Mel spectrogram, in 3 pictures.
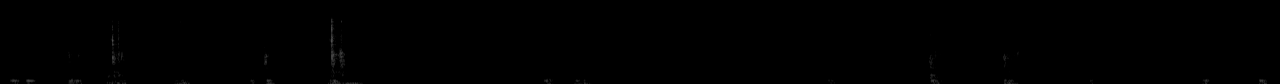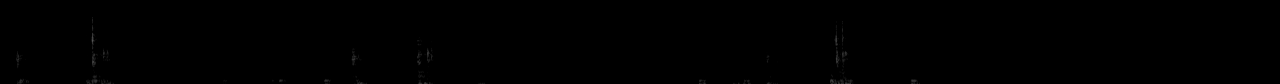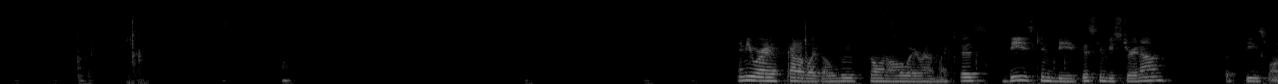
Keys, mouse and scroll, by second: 0.1 alt+click, 1.0 ctrl+e, 1.6 click, 2.3 alt+click, 3.2 ctrl+e, 5.2 click, 6.0 scroll down 1, 6.2 middle click, 8.1 click, 8.9 shift+click, 9.3 ctrl+click, 10.8 click, 12.4 alt+click, 13.6 ctrl+e, 14.8 click, 15.8 alt+click, 16.4 ctrl+click, 16.8 ctrl+e, 17.4 click, 17.7 scroll down 1, 18.0 middle click, 19.6 click, 20.0 alt+click, 20.6 ctrl+click, 21.7 click, 22.4 middle click, 25.6 click, 26.0 shift+click, 26.8 ctrl+e, 27.7 click, 28.6 middle click, 31.8 click, 33.5 ctrl+e, 34.4 click, 34.9 Tab, 35.1 middle click, 37.3 Tab, 37.8 click.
